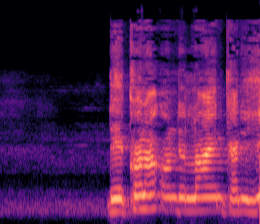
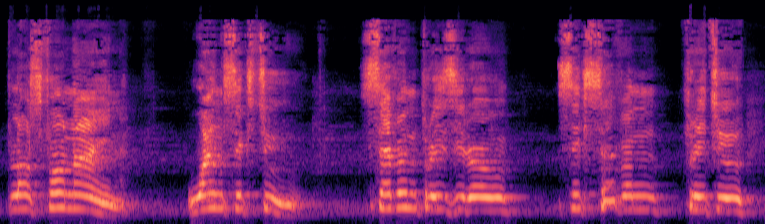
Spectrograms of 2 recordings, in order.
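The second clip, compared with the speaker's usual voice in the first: slow dictation; 3 semitones higher, slower than usual. Real, not acted. Repeating the phone number slowly.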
